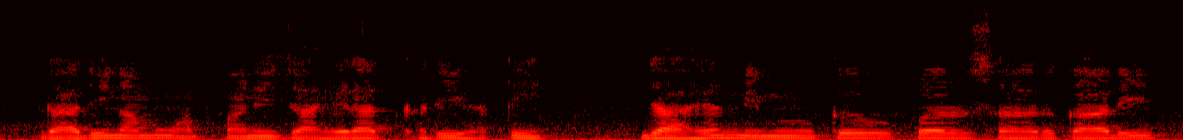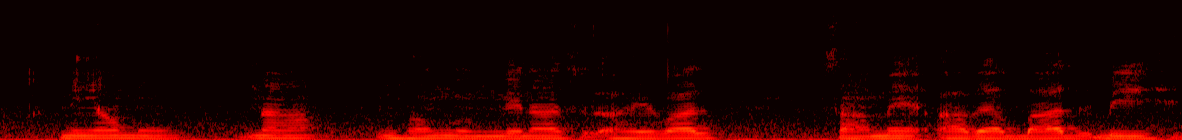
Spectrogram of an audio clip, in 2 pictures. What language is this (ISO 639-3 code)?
guj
